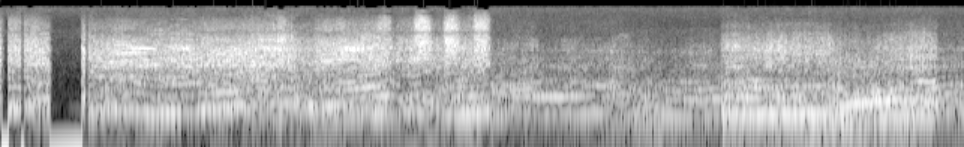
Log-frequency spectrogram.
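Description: Several rear-wheel-drive dirt rod race car engines running and revving on a dirt track, their pitch rising and falling as they go. The sound drops out briefly just after the start.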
